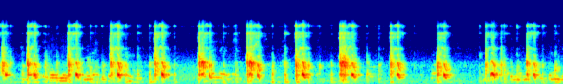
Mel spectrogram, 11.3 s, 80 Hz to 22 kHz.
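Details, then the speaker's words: Repeated short coughing bursts in paroxysms with gasping breaths between runs: whooping cough (pertussis, Bordetella, "hundred-day cough"), used as a teaching example. "de la tos de los 100 días, así se llama, a la verdadera bordetela, pertusis y que lamentablemente por la pandemia y por el lavado cerebral de los eh que meten miedo a las vacunas, la gente ha dejado de vacunarse"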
